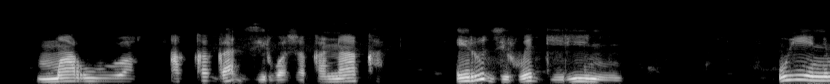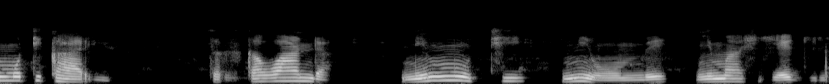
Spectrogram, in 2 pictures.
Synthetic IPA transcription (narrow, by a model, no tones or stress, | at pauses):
maruʋaː | kaɡʱad͡zirwaʐakanakʰa | eɾud͡zirwe̞ɡʱiriːni | uje̞nemo̞tikari | d͡zaakawanda | ne̞mutʰi | miɦo̞mbe̞ | ne̞maʃiʒeɡʱiri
